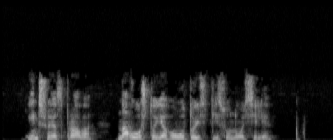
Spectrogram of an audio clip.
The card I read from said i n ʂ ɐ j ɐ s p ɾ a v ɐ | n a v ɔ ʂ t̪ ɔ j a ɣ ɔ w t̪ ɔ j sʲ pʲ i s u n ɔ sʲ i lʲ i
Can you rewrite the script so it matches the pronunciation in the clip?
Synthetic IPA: i n ʂ ɐ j ɐ s p ɾ a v ɐ | n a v ɔ ʂ t̪ ɔ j a ɣ ɔ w t̪ ɔ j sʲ pʲ i s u n ɔ sʲ i lʲ i

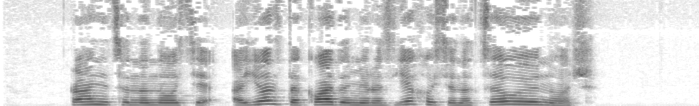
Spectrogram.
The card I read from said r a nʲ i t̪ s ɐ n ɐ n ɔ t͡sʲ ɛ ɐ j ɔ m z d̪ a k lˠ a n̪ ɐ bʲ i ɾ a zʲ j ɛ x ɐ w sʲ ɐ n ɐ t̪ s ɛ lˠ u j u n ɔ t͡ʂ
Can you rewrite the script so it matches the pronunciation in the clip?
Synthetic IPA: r a nʲ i t̪ s ɐ n ɐ n ɔ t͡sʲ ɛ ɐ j ɔ n z d̪ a k lˠ a d̪ ɐ mʲ i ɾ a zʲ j ɛ x ɐ w sʲ ɐ n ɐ t̪ s ɛ lˠ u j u n ɔ t͡ʂ

